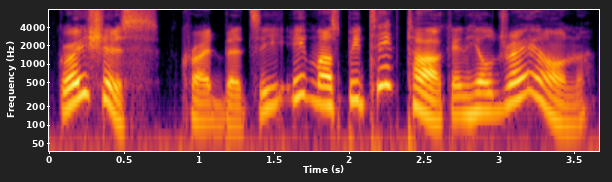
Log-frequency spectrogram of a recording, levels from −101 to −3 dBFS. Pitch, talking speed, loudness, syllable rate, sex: 185 Hz, 180 wpm, -19 LUFS, 3.8 syllables/s, male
